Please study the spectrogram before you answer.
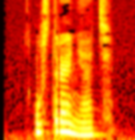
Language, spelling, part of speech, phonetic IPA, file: Russian, устранять, verb, [ʊstrɐˈnʲætʲ], Ru-устранять.ogg
- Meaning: 1. to eliminate 2. to remove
